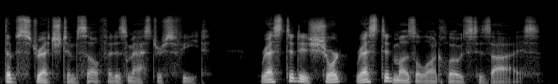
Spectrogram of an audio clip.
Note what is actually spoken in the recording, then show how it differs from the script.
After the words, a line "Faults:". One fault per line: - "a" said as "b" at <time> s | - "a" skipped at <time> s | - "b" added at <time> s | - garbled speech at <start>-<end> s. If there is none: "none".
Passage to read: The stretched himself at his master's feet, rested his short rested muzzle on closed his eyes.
The stretched himself at his master's feet, rested his short rested muzzle on closed his eyes.
Faults:
none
